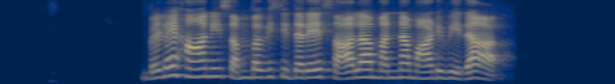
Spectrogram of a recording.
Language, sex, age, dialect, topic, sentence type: Kannada, female, 60-100, Central, banking, question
